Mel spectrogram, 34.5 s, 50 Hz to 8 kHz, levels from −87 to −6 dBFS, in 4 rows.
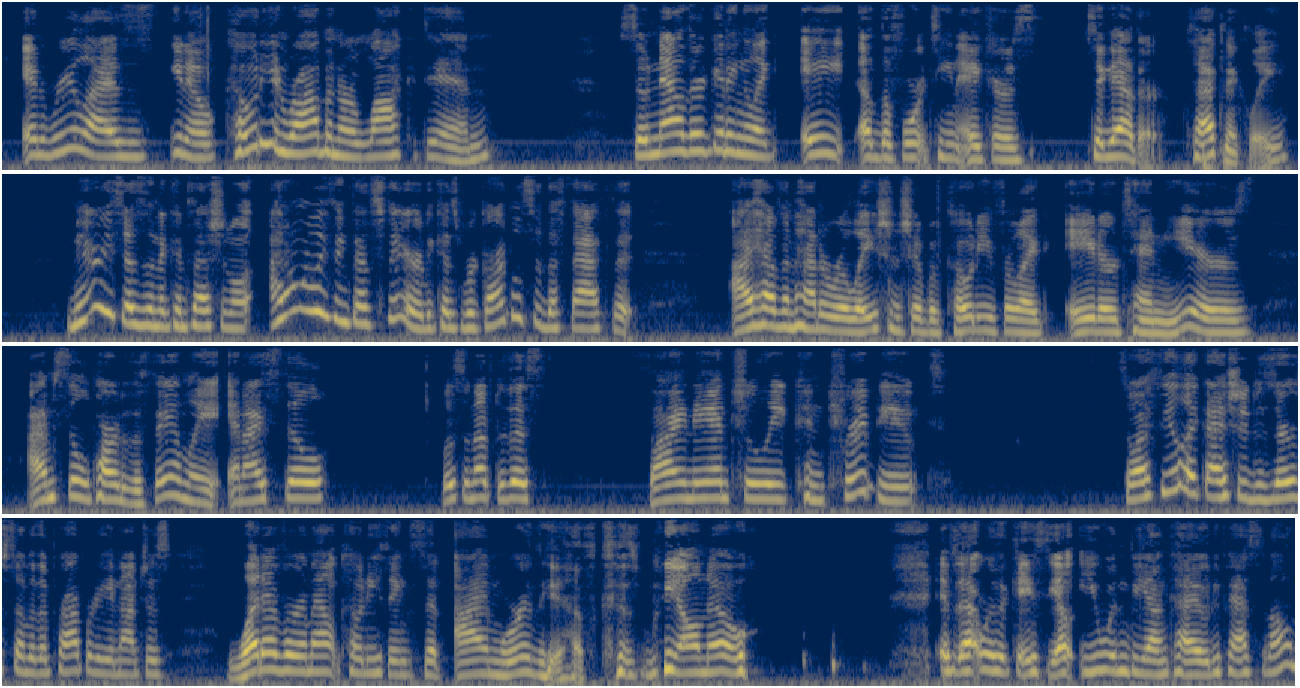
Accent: American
